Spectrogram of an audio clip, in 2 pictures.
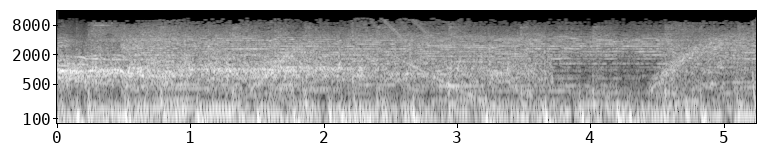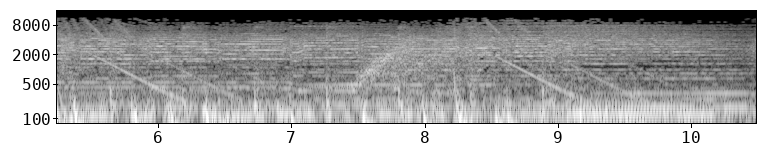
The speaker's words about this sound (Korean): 박수 부탁드리겠습니다. 감사합니다. 네. 우리 패널분들 모시겠습니다. 여러분 박수로 환영해 주시기 바랍니다. 어서 오십시오.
